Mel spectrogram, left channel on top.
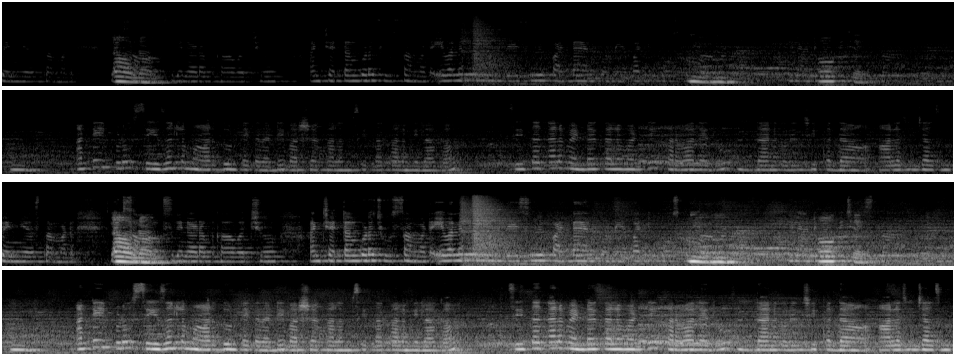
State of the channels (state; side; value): quieter; left; 17.7 dB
